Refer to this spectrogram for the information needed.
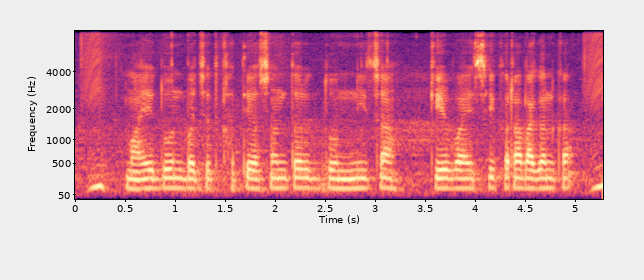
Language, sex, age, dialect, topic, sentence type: Marathi, male, 25-30, Varhadi, banking, question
